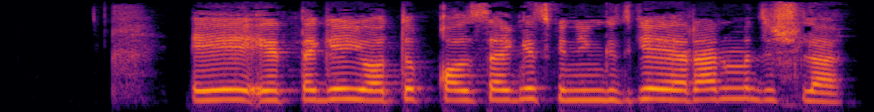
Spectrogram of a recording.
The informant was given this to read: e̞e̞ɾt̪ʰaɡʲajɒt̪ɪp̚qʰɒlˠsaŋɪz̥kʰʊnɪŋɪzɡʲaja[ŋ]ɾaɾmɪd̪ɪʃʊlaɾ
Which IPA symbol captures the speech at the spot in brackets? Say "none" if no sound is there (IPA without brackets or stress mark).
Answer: none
